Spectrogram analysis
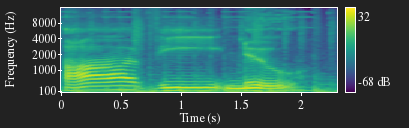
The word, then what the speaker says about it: Avinu: The last letter without any dots makes the v sound. It's the vav. But this letter has a dot to the left, so it gives it the oo sound. So this syllable makes the nu sound. Put together the word from right to left and you have Avinu, which is our Father.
